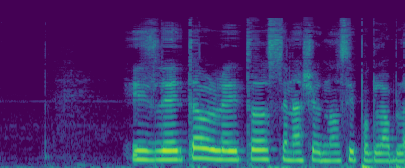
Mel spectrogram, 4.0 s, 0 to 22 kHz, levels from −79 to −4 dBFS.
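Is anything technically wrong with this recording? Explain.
Yes. There are two faults.

Time-stretched section, 0.00 to 2.84 s, ending just before "naši odnosi": the speech is slowed to about 0.58 times its speed with pitch unchanged, likely by software repeating short slices. It drags, then the pace jumps back to normal.

Vorbis compression, throughout: the cut-off is lowered, and the treble is quantised so coarsely that detail turns to noise, which points to a low bitrate near 36 kbps, likely from Vorbis. The damage is plainly audible as hissy, grainy sound and blurred attacks.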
